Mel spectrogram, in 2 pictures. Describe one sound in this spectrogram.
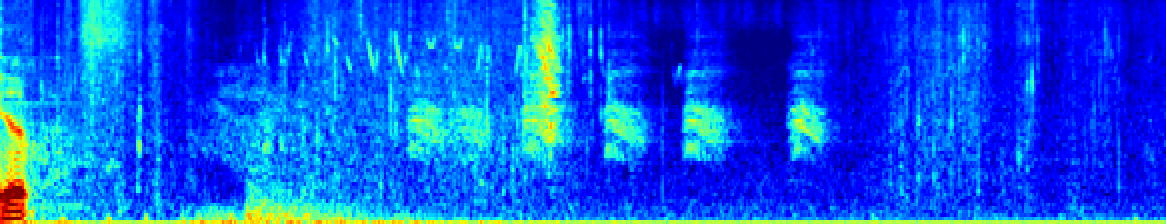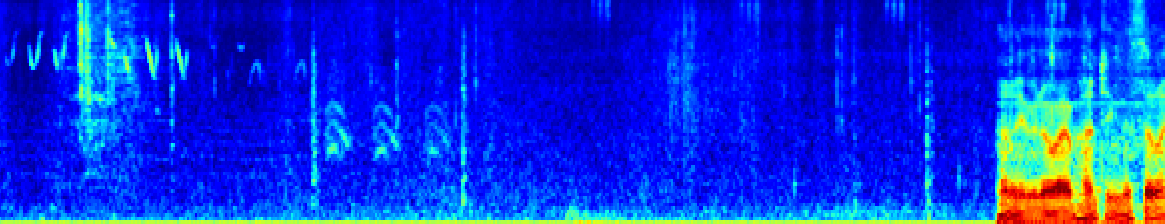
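Grass rustles as someone creeps through it.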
